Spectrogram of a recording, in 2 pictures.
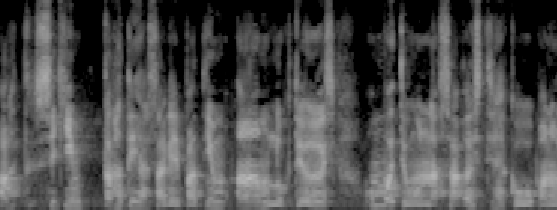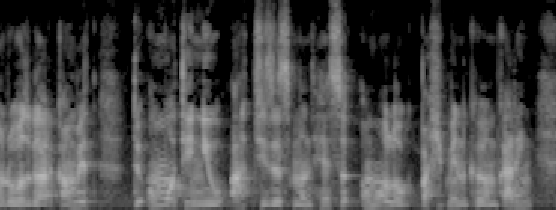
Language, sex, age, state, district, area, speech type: Kashmiri, male, 45-60, Jammu and Kashmir, Budgam, urban, spontaneous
